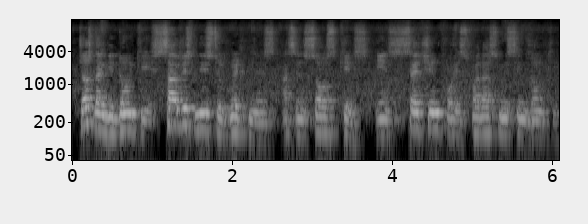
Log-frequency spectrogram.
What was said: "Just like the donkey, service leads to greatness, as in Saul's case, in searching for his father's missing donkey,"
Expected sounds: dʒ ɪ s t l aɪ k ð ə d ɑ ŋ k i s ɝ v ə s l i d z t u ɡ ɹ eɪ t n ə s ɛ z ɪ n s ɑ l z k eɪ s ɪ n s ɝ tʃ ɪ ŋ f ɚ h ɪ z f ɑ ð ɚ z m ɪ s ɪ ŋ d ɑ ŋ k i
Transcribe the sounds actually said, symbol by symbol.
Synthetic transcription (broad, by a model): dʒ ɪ s t l aɪ k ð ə d ɑ ŋ k i s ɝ v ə s l i d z t u ɡ ɹ eɪ t n ə s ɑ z ɪ n s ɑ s k eɪ s ɪ n s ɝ tʃ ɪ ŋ f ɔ h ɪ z f ɑ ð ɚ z m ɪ s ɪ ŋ d ɑ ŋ k i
